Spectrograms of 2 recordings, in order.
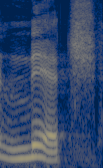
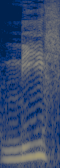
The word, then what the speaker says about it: niche: And you know, niche is actually how you say it. But here in America, we say niche. If If you've ever heard marketers say the riches are in the niches, you know, it kind of rhymes.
